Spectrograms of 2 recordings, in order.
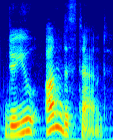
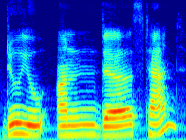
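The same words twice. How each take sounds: First: The word is said smoothly as in speech. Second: The word is chopped into small separate bits. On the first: The speaker calls it right. "We say" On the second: The speaker calls it wrong. "We don't say"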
